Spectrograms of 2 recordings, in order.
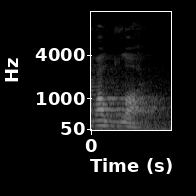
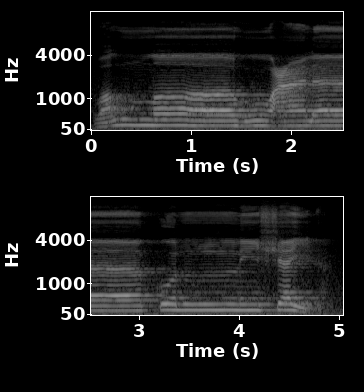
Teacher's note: Wallah di situ juga dibaca tebal karena di situ ada hukum lam jalalah. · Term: lam jalalah tafhim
